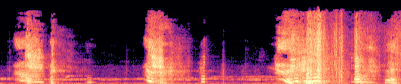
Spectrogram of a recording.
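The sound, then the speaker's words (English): A door is forced and broken down by two people pushing together: two heavy slams with straining grunts, then a louder, longer crash as it gives way, over a faint steady tone. “can't you break the door down?”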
